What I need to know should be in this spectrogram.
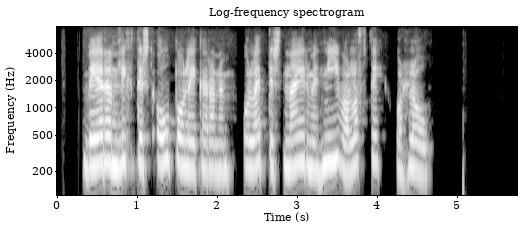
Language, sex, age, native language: Icelandic, female, 30-39, Icelandic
